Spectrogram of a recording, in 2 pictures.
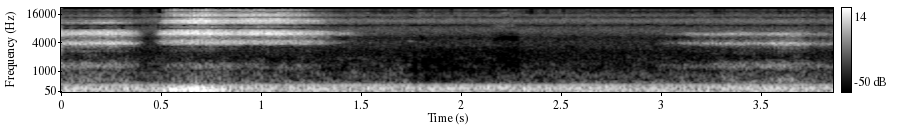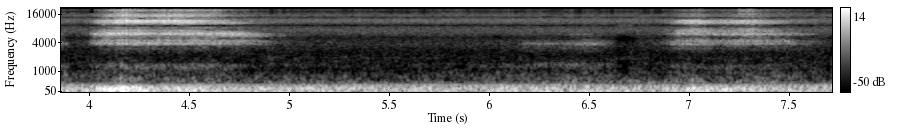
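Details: Sleeping Pit Bull dog snoring: slow rumbling snorts about every three seconds over a steady background hum; snoring.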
